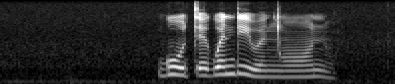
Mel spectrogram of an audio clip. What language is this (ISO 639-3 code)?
ssw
